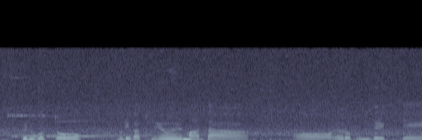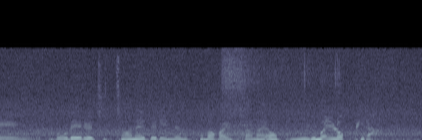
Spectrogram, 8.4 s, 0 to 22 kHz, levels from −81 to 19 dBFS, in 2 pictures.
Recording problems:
hiss; loud; throughout; 7 dB below the speech
doorbell; noticeable; until 2.5 s; peak 6 dB below the speech

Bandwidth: 14.5 kHz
